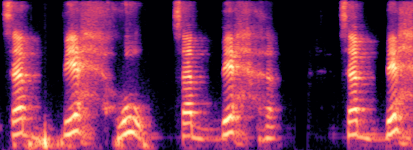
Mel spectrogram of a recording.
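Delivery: "سبحه" slowly, the ha fully breathed before the final ha; clear ha. Shown as a demonstration. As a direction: draw out "سبحه" so the throat ha stays distinct. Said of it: "تظهر الحاء فتقول".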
